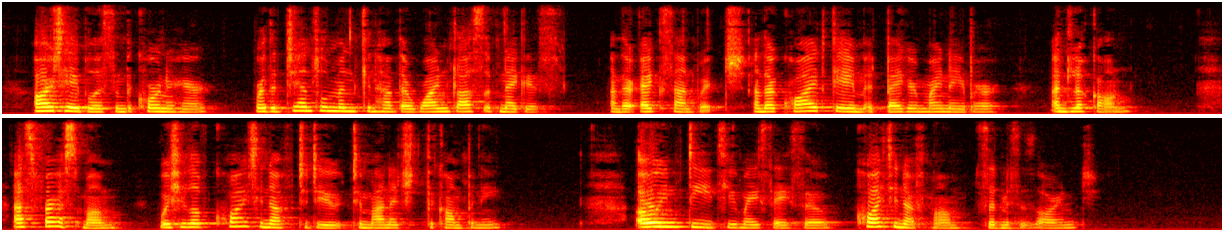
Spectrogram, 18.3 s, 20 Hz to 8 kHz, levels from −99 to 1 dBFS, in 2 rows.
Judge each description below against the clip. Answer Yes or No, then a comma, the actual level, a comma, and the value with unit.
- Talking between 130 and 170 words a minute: No, average, 190 wpm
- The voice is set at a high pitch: Yes, high, 225 Hz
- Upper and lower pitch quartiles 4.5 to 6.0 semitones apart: No, average, 3.6 semitones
